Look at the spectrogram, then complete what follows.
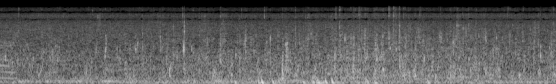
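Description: A crowd of koi splashing at the water's surface as they jostle for food: a steady patter of many small splashes and slaps.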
